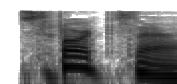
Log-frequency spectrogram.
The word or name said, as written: Sforza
